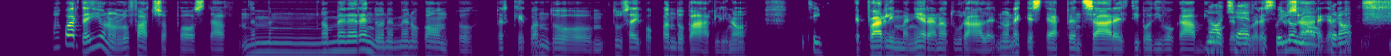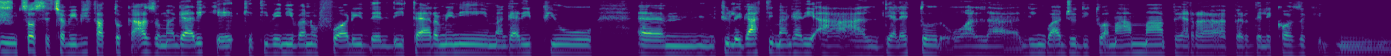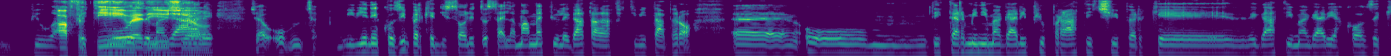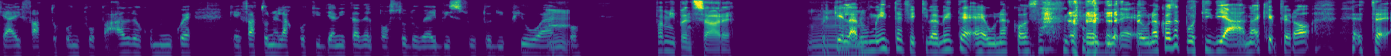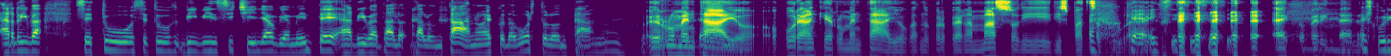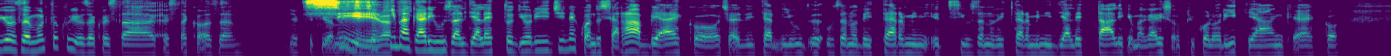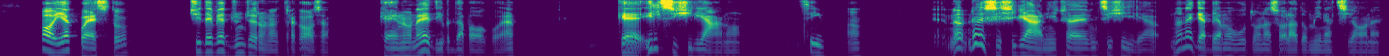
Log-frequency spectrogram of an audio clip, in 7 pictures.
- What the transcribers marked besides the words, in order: "cioè" said as "ceh"; other background noise; chuckle; laughing while speaking: "cosa"; chuckle; chuckle; chuckle
- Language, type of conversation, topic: Italian, podcast, Che ruolo ha la lingua nella tua identità?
